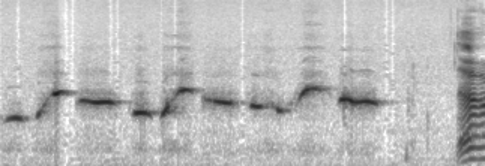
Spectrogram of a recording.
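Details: Whistling vocal tic in a person with multiple evolving tics, possibly including copropraxia: a quick run of short, chirpy, bird-like whistles repeated in a set pattern, then a brief voiced sound.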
